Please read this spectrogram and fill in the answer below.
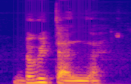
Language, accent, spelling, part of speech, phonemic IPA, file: French, Canada, brutales, adjective / noun, /bʁy.tal/, LL-Q150 (fra)-brutales.wav
- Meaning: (adjective) feminine plural of brutal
